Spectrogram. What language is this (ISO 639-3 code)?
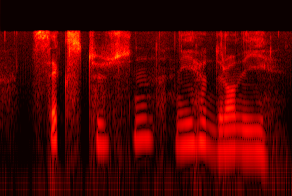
nor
